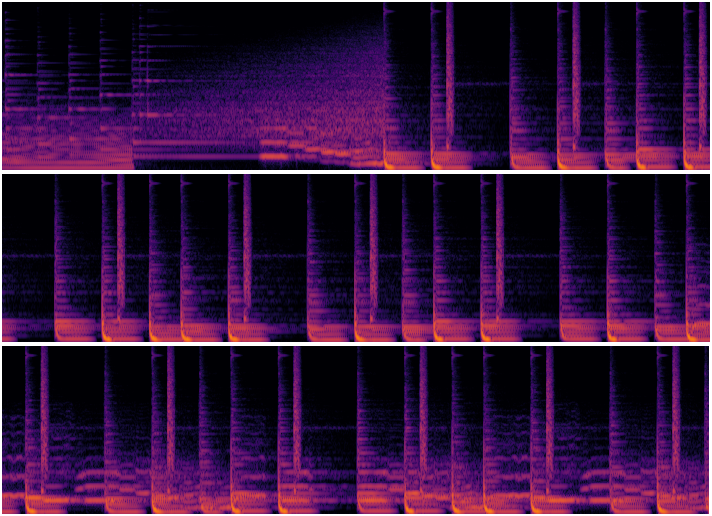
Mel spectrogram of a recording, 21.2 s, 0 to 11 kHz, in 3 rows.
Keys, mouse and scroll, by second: 0.3 click, 1.0 KP_0, 1.3 KP_8, 1.4 Return, 3.4 click, 4.4 click, 7.2 click, 9.6 click, 12.3 middle click, 12.8 scroll down 1, 14.1 F8, 14.1 middle click, 14.3 middle click, 14.5-14.9 middle drag, 15.0 middle drag, 15.4 middle click, 15.6 middle click, 15.9 middle drag, 17.8 click, 18.8 click, 20.2 click, 21.1 click.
